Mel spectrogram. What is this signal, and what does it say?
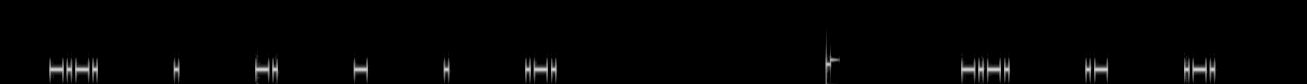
Morse code, heard as a keyed tone, about 28 wpm, spaced as for 10 wpm, 700 Hz. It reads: CENTER CAR
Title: 6x Character Spacing - Top 500 Words - 28wpm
